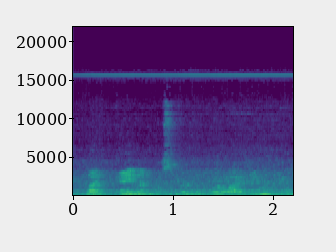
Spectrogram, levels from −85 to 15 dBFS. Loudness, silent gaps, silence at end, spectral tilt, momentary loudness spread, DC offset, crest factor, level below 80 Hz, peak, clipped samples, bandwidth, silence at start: -25 LUFS; none; 0 s; -7 dB/octave; 6 LU; under 0.1%; 16 dB; -30 dBFS; -6 dBFS; under 0.1%; 16.5 kHz; 0 s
